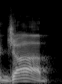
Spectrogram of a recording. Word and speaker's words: Job: The same thing with job. You go to your job. Job is pronounced what? The correct pronunciation is Job.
